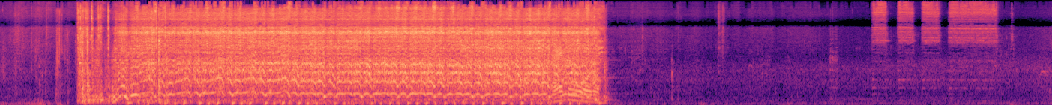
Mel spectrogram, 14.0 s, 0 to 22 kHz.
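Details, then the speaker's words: Bobcat 743 skid steer diesel: steady cranking at about three turns a second for seven seconds with no firing; it won't start, and the owners think water is in the cylinders and want starting fluid. "Them pistons are full of water. Mm-hmm. She ain't hitting, Clay. No. We need to start fluid."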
